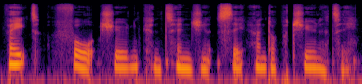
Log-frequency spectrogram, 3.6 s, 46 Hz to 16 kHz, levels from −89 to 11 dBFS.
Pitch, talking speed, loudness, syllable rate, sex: 145 Hz, 85 wpm, -23 LUFS, 4.1 syllables/s, male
